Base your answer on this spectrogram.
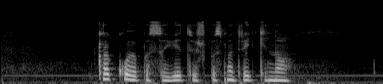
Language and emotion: Russian, neutral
